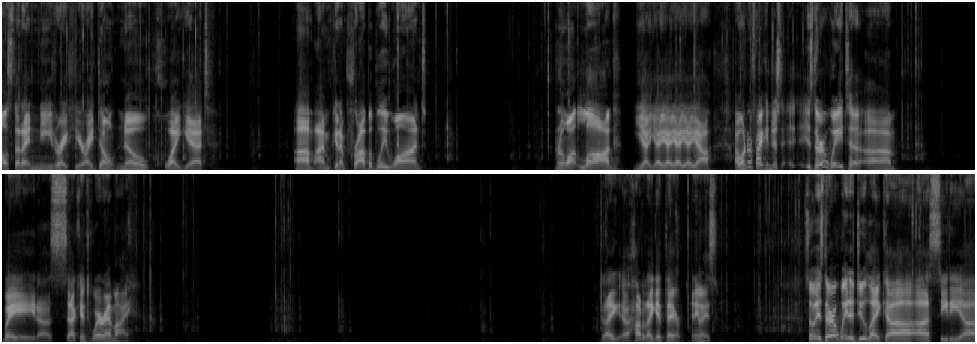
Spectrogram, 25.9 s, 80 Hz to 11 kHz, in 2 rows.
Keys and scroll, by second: 0.0-10.5 typing, 10.7 ctrl+c, 11.4 ctrl+c, 11.8-12.7 typing, 14.8 ctrl+a, 15.0 1, 15.4 ctrl+c, 16.3-17.4 typing, 17.5 Return, 18.5-19.9 typing, 20.2 ctrl+o, 20.8 ctrl+a, 21.0 shift+l, 21.9 ctrl+a, 22.2-23.8 typing, 22.5 ctrl+c, 22.6 ctrl+c, 23.9 ctrl+c, 24.9-25.9 typing.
